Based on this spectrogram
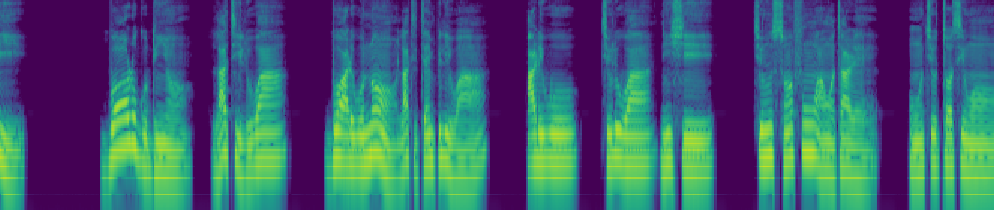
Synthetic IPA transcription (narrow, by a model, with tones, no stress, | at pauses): i˨ | ɡ͡bɔ˦ɾo˦˨ɡu˨dĩ˨j̃ã˨ | la˨˦ti˧˦˨lu˨˦wa˦ | ɡ͡bɔ˦a˧ɾi˧wo˧nãː˦˨la˨˦ti˧tɛ˦m̩˦pi˦li˦˨wa˨˦ | a˧ɾi˧wo˧ | ti˦o˧lu˦wa˧˦nĩ˨˦ʃe˧ | ti˦o˦n̩˦sã˦fũ˦a˦˨w̃ɔ̃˧ɔ˨ta˧˨ɾɛ˨ | o˨ũ˧ti˦o˦tɔ˦si˦w̃ɔ̃˧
